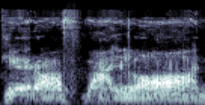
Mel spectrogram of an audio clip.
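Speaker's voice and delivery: put-on slow, drawn-out, crotchety old man voice. Retelling a movie line: Clint Eastwood impression. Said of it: "but he goes, ... like that".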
